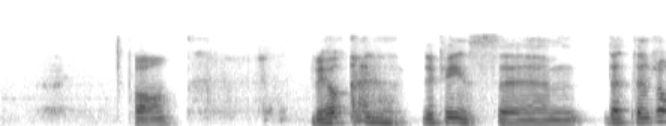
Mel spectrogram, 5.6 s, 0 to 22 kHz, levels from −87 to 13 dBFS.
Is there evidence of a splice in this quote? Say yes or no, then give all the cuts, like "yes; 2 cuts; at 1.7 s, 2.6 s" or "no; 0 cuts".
no; 0 cuts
